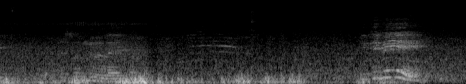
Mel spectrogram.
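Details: Domestic cat meowing while being fed beef at home: a short rising-falling meow near the end, with people talking in Bengali throughout.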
